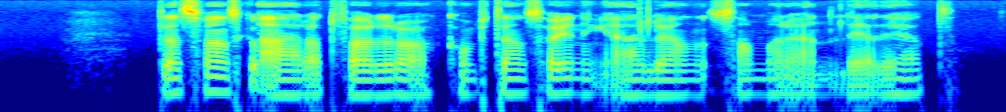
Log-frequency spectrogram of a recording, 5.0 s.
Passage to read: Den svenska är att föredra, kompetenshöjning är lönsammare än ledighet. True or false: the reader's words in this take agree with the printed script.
true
